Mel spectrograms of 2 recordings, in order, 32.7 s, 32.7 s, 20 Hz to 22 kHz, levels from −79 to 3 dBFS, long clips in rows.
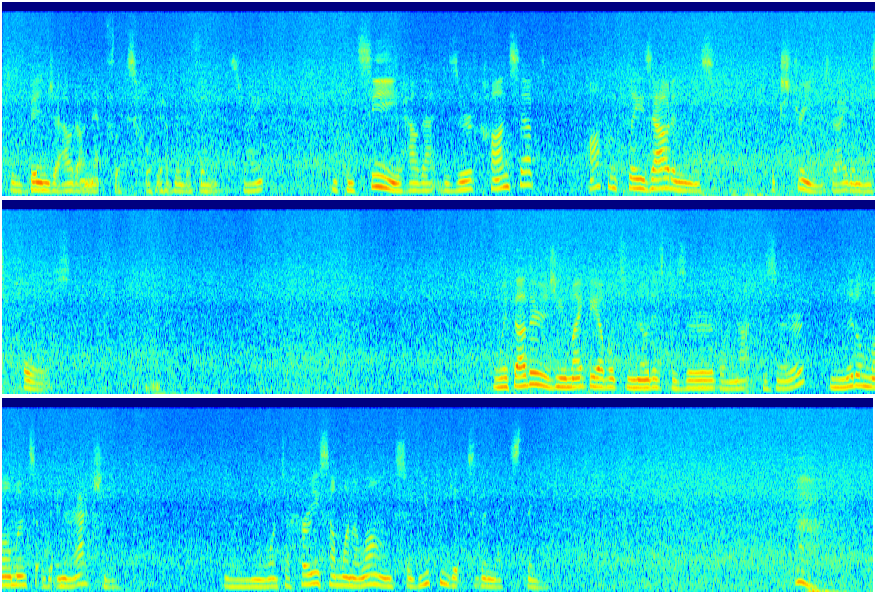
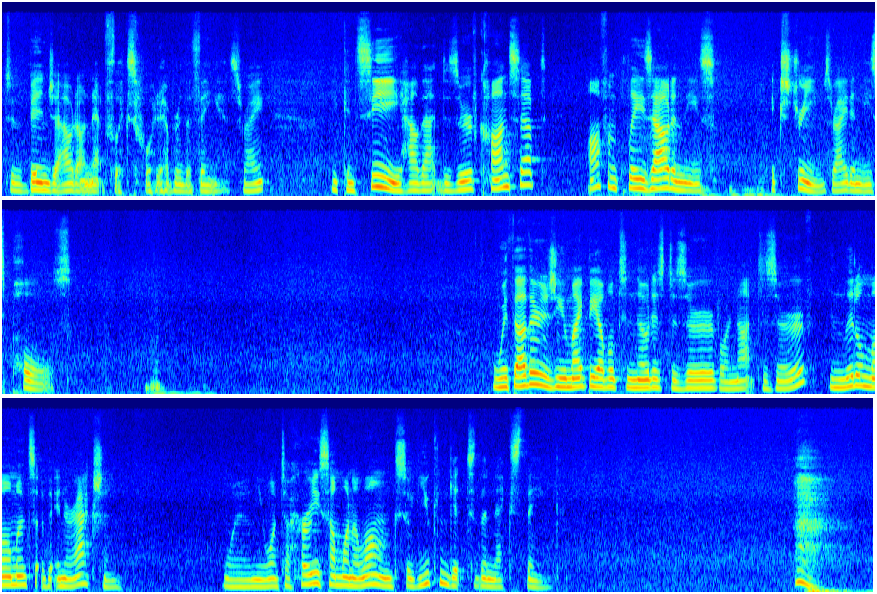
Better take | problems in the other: second | hiss; loud; throughout; 4 dB below the speech; faint in the second

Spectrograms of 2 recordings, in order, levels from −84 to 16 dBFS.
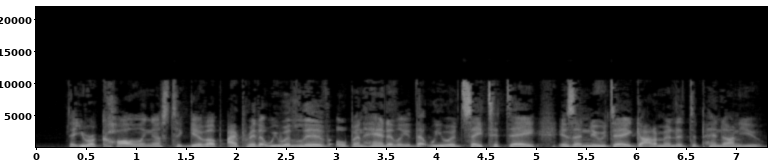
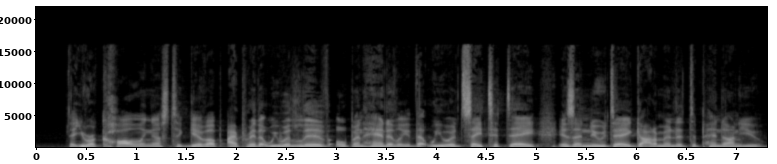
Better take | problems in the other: second | garbled, watery; slightly; nothing above 10 kHz

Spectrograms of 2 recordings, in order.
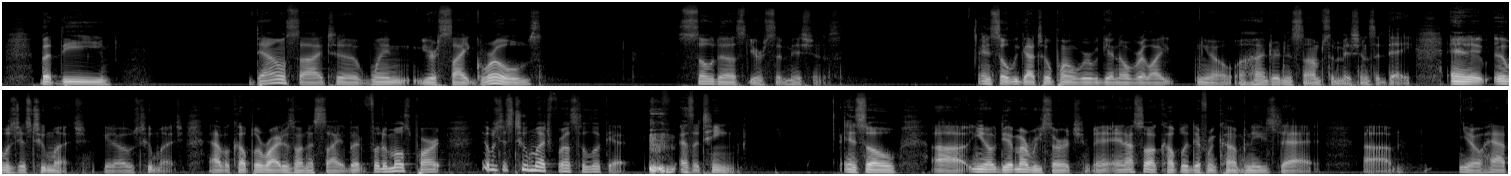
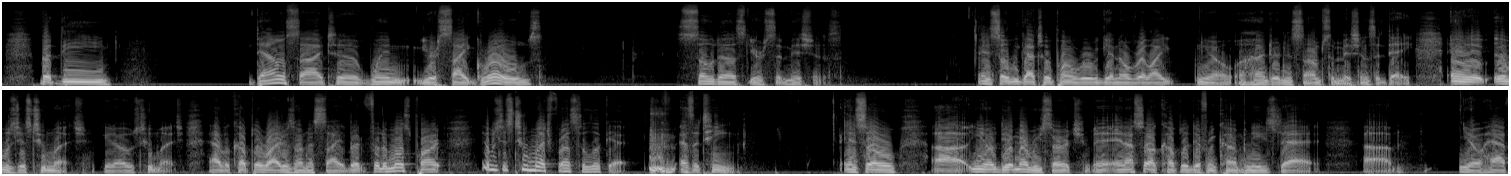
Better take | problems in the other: first | distortion; heavy; 8 dB below the speech

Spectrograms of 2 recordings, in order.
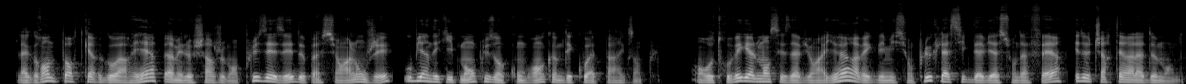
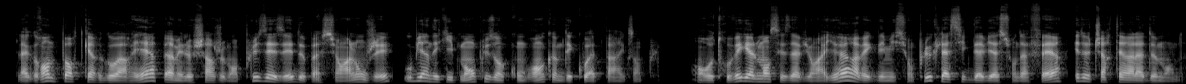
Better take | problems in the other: first | thin; very; fading below 600 Hz

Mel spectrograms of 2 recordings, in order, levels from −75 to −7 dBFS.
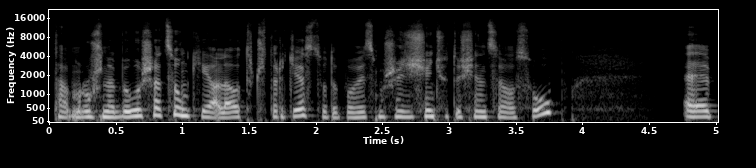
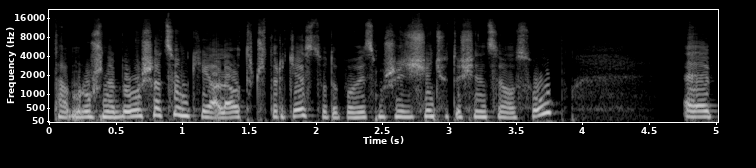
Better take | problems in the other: first | distortion; slight; 10 dB below the speech

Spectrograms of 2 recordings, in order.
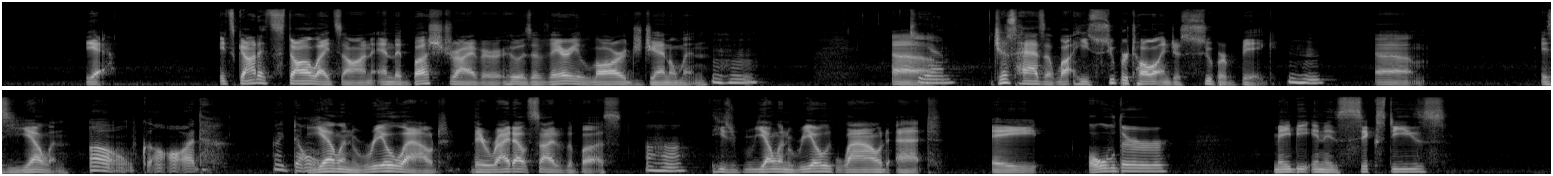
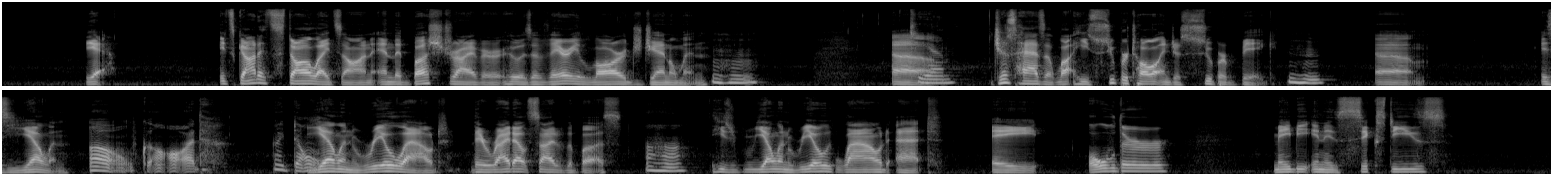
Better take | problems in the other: neither | none

